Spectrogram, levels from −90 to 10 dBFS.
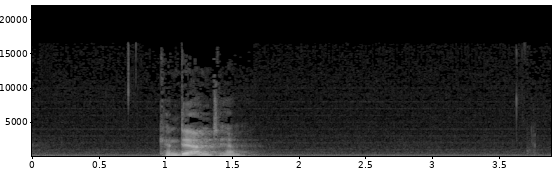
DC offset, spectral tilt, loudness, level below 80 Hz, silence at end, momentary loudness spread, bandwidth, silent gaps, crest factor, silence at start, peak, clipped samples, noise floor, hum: under 0.1%; -6 dB/octave; -24 LUFS; -52 dBFS; 2.2 s; 25 LU; 16.5 kHz; none; 26 dB; 0.95 s; -4 dBFS; under 0.1%; -50 dBFS; 60 Hz at -45 dBFS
